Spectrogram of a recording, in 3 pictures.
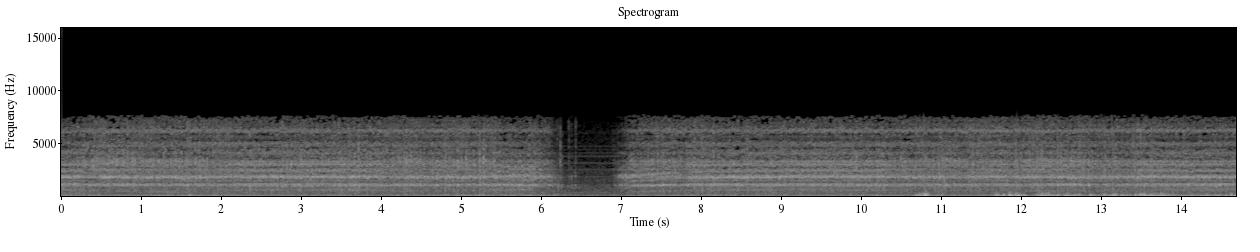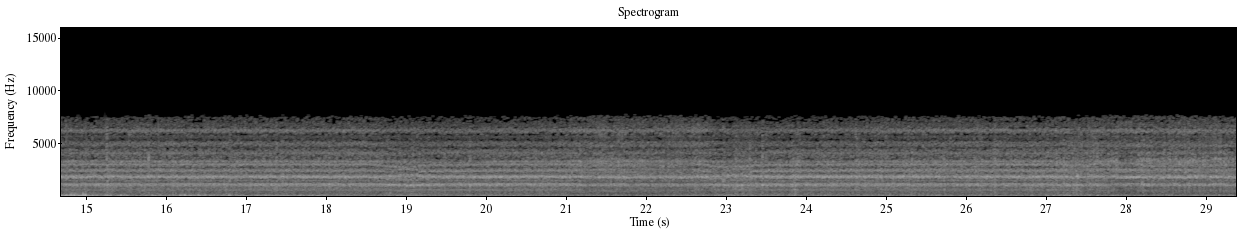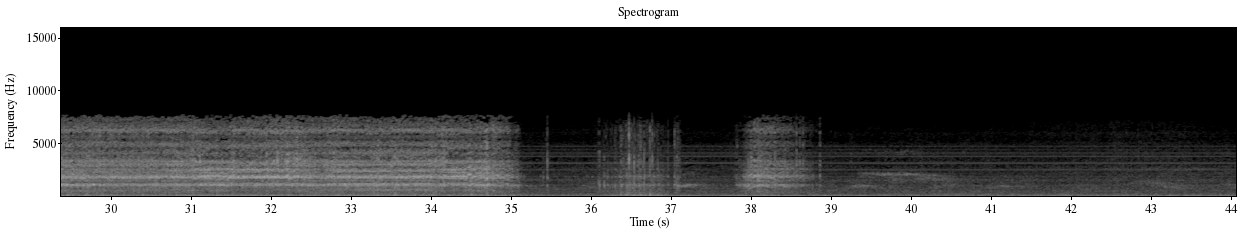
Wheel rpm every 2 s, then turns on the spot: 160, 160, 150, 70, 160, 160, 160, 160, 160, 160, 160, 160, 160, 160, 160, 160, 160, 80, 10, 10, 0, 0.
34-36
